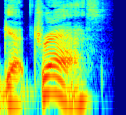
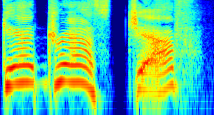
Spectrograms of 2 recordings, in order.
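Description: First: A touch of irritation, still restrained; firm but not yet yelling; mildly annoyed. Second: Much higher, sharp mother's shout; angry yell. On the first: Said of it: "She got just a little angry". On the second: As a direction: yell it at the stubborn kid. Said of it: "she got really angry and yelled at me". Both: Retold or imitated.

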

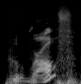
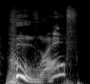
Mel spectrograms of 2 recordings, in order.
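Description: First: Lightly puzzled, rising "Who, Rolf?"; puzzled question. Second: Much higher and louder, "Who, Rolf?" in disbelief; incredulous. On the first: Brother asked about Rolf's teen years, mildly puzzled. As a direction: ask "Who, Rolf?" with mild surprise. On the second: Brother mocks the question about Rolf, loud and incredulous. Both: Retold or imitated.

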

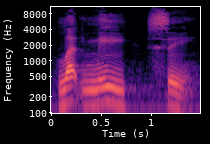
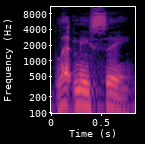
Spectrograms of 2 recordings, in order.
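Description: First: Slow, softer, drawn-out plea; God's faint voice repeating gently, slowly. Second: Soft, gentle plea; God's faint voice calling softly. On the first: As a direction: let it fade like a far whisper. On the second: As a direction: hush it like a distant call. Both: Acted. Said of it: "a faint voice".

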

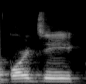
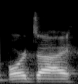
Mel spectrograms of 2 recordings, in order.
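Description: First: "Boardsy" with a long ee at the end; Boardsy rhyming its last syllable with "see"; name ending in "zee". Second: "Boardseye" with a long i at the end; name ending in "eye". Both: Shown as a demonstration. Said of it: "however people say it".

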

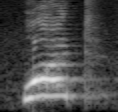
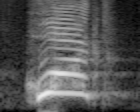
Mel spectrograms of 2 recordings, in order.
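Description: First: Incredulous question. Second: A very high, loud burst of disbelief; stunned king hearing of the plot; shocked king. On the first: King repeats in disbelief. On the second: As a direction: blurt it out, stunned. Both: Acted.

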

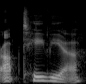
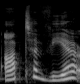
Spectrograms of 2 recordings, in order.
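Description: First: "Optavia" said op-TAY-vee-uh; op-TAY-vee-uh pronunciation. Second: "Optavia" said op-tuh-VEE-uh; op-tuh-VEE-uh pronunciation. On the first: Offering the other reading to her friend, "Optavia" as op-TAY-vee-uh. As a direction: stress a long TAY in "Optavia". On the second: Checking a brand name with her friend, "Optavia" as op-tuh-VEE-uh. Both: Shown as a demonstration. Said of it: "I never know what to say".

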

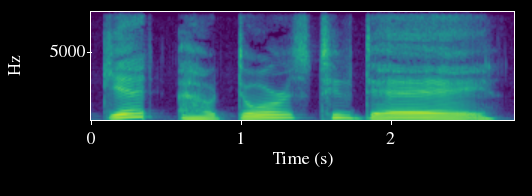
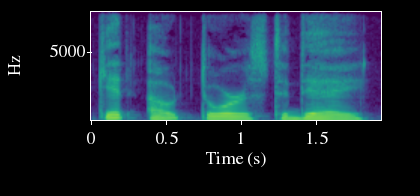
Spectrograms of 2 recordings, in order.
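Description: First: Very slow, drawn out on the breath; slow on the exhale. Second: Slow, spoken affirmation. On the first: Host repeats the nudge with listeners, slow exhale. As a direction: breathe the words out slowly. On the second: Host leads the daily nudge, slow affirmation. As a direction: say it slowly like a mantra. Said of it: "So let's say this". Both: Shown as a demonstration.

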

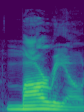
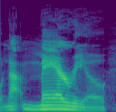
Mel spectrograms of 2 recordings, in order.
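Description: First: Mario said as MAR-io, open ah; Mario with a broad "mah" first vowel; correct Mario. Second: Mario said as MAIR-io, slow and low; Mario with a flat "mair" first vowel; disliked Mario. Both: Shown as a demonstration. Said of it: "I hate when people pronounce it Mario".

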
